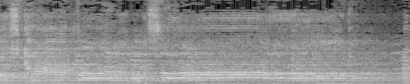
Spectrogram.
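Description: Live arena performance of a piano ballad: a singer holds long notes and slides between pitches over piano accompaniment, heard through the PA from high in the stands.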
